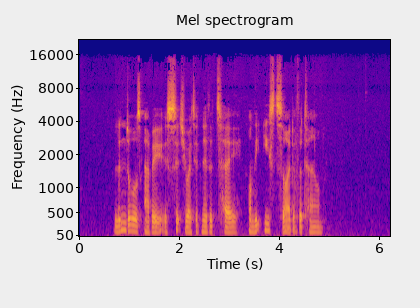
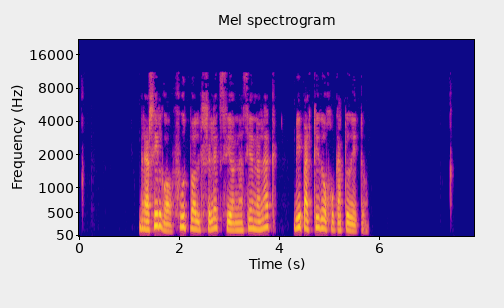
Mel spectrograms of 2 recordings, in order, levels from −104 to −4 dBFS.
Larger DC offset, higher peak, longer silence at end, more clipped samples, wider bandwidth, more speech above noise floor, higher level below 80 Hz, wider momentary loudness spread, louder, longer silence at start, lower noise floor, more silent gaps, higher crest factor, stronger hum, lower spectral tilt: neither; about the same, -4 dBFS vs -4 dBFS; second, 1.35 s vs 2.15 s; neither; first, 16.5 kHz vs 11.5 kHz; second, 39 dB vs over 70 dB; first, -64 dBFS vs -70 dBFS; first, 18 LU vs 9 LU; second, -24 LUFS vs -21 LUFS; second, 0.7 s vs 1.2 s; second, -65 dBFS vs under -90 dBFS; neither; about the same, 24 dB vs 20 dB; neither; second, -2 dB/octave vs -7.5 dB/octave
